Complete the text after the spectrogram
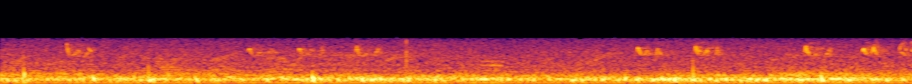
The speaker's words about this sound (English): They must be picking up some warblers, perhaps. But you know, it's not. It's chirping away. It's not a good day at all for seeing birds. Foggy like this, they're not stirring. They don't stir on a foggy day.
